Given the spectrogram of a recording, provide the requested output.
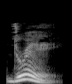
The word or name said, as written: dray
